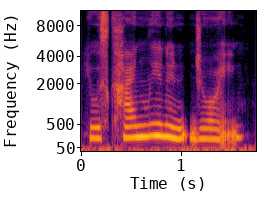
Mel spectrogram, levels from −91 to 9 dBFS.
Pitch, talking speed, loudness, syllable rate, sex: 225 Hz, 170 wpm, -14 LUFS, 4.3 syllables/s, female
